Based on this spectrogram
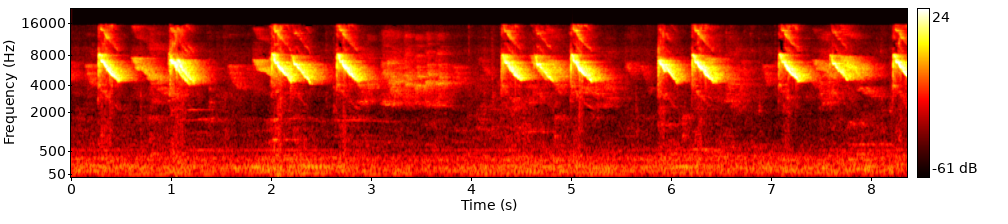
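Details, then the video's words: A female Oriental white-eye calling to trigger singing in males: steady run of high, piercing, downward-sweeping chips grouped in twos and threes, repeated about every second, faint hum underneath. "suara pleci betina ribut bikin jantan langsung ngalas"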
